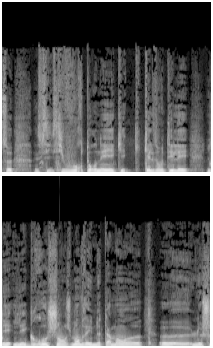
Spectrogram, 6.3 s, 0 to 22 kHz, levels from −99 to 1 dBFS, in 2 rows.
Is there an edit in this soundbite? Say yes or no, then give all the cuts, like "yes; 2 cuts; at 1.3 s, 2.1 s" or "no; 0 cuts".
no; 0 cuts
